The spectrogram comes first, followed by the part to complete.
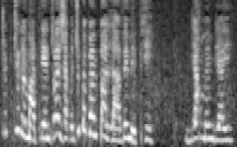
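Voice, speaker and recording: A woman's voice: high-pitched, animated, fast, slight background noise. A woman, ranting and hurling insults in a live stream from her home, repeating herself often. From Cameroon. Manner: insulting, repetitive, heated. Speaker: online commentator. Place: home and garden.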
